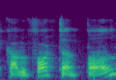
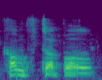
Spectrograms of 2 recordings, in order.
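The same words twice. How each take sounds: First: Every syllable is said, giving four syllables. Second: The syllables are squeezed into three syllables. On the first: The speaker calls it wrong. "we don't say comfortable" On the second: The speaker calls it right. "We squeeze the syllables into three"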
